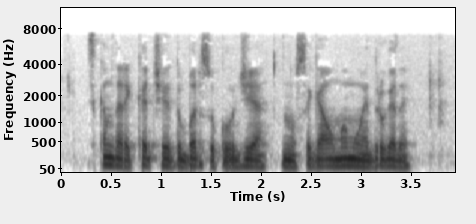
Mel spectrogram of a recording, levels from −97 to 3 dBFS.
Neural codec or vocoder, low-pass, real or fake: none; 7.2 kHz; real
